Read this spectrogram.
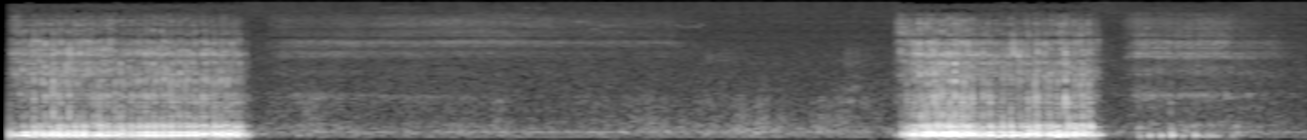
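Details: Snoring in sleep: two loud, rough, rattling snores about three seconds apart with quiet breathing between them.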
